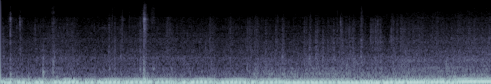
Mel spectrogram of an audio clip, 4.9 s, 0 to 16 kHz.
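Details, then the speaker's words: BMW E28 535is M30 after replacing a burned ignition wiring loom that caused a low-RPM misfire and stutter: steady low engine rumble pulling away from a dead stop, with no stumble or missing at low revs. "So, I guess that's it. It was the wiring loom. I guess I just burned it up going on that mountain run. But now she's running absolutely perfectly."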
